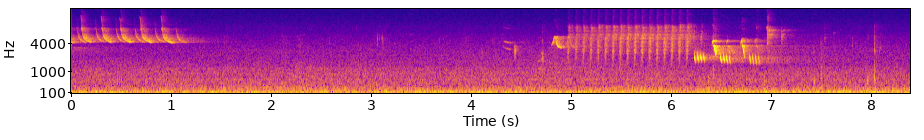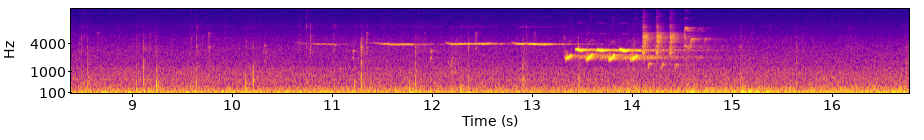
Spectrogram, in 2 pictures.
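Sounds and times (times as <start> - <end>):
Common nightingale singing at a playground: 0.0 - 1.3, 4.4 - 7.3, 10.6 - 15.0
low urban hum: 0.0 - 16.7.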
